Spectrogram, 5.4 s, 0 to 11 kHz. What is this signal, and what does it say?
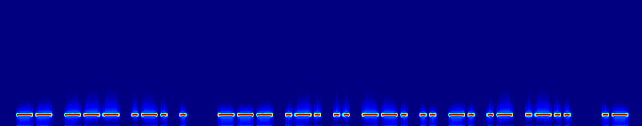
Morse code, heard as a keyed tone, about 30 wpm, 1000 Hz. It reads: MORE ORIGINAL A
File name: qotdfiles / 30wpm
